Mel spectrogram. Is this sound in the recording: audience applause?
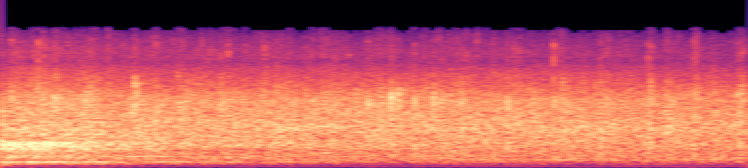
yes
